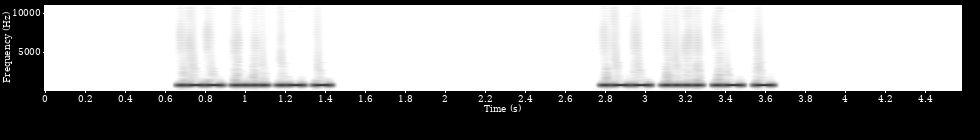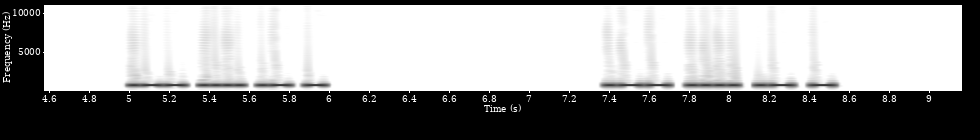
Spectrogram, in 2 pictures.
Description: Morse code, heard as a keyed tone, about 46 wpm, 700 Hz. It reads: WHAT WHAT WHAT WHAT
